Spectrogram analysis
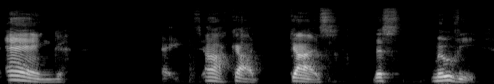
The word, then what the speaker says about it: Aang: It is not Ung, it is Aang.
